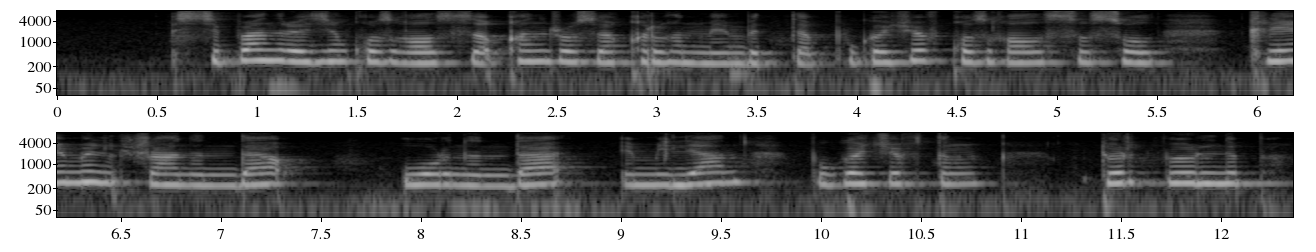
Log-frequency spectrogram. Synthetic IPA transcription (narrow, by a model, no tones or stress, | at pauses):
st̪ʲepɑnrad̪iɴqʰo̞zʁɑlˠəsəqʰɑnʒosɑqʰəɾʁənme̞nbɪt̪ːɪbuɡat͡ʃe̞fqʰo̞zʁɑlˠəsəso̞lˠkʲʰrʲe̞mlʲʒɑnənd̪ɑ | wo̞ɾənənd̪ɑemilʲijanb̥uɡat͡ʃe̞ft̪əɴ | t̪ʰɵɾt̪̚bɵlɪnɪp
